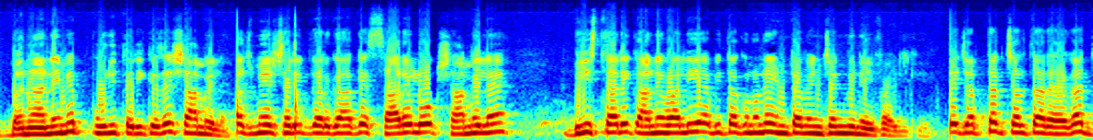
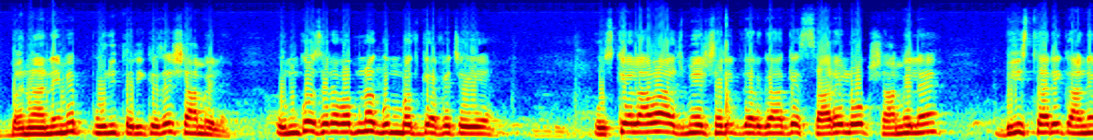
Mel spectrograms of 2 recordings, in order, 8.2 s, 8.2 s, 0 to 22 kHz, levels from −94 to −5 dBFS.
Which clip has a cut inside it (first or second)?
first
